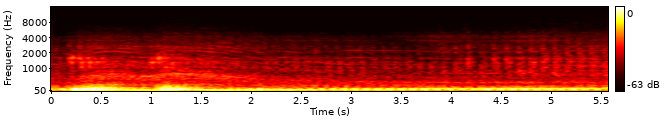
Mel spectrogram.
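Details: Subaru Impreza WRX GC8, EJ20G turbo: revs rise and settle, then quick regular light tapping over idle follows engine speed; internal knock driven a year, prior owner two years; told forged pistons knock, owner suspects connecting rod.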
